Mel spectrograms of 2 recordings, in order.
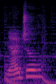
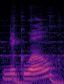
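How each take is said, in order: First: The name is said as Nigel. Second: The name is read as Niguel. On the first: It is the speaker's usual pronunciation. "I always pronounce that Nigel" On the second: It is read the way it is written. "it looks like Niguel"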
